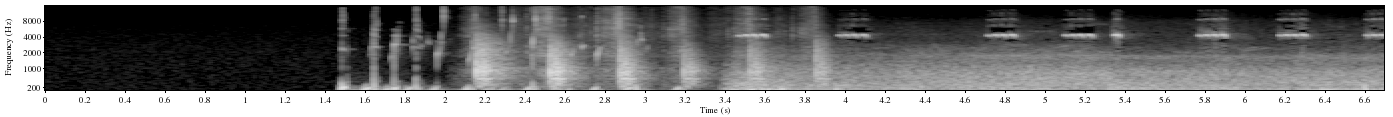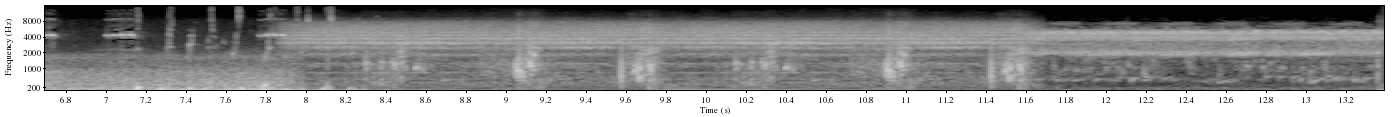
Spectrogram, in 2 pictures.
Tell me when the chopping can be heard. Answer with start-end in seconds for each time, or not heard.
2.1-4.0.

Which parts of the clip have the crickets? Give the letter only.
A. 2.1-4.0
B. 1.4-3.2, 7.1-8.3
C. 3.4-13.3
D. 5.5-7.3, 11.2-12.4
C.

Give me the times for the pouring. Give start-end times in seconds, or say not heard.
1.4-3.2, 7.1-8.3.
